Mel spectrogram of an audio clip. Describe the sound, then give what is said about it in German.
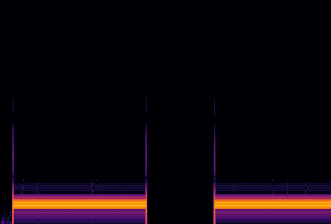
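A steady mid-pitched test tone sounds in two separate bursts, each about one second long with a click at its start and end and a short silence between them. The channels alternate by a tiny time offset at equal loudness. “Der Ton kam einmal von links, einmal von rechts, nicht wahr?”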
